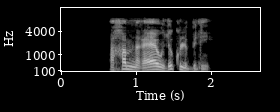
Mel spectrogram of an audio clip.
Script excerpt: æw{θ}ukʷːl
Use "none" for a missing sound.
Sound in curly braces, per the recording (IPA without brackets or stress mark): ð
